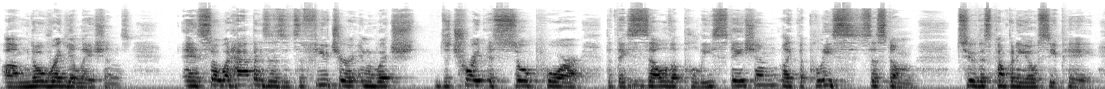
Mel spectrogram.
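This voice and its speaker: A convention panel presenter giving a casual, chatty talk on film, full of fillers and quick laughs. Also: mid-range voice, darkish tone. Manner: enthusiastic, chatty, laughs often, many fillers. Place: university convention room. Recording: echoey room, far mic, faint hum.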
